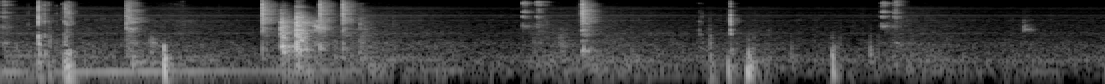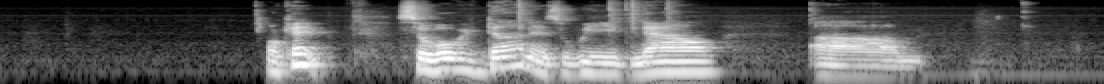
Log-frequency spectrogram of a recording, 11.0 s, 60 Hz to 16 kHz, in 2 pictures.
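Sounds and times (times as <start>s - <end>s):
keyboard typing: 0.0s - 1.8s, 8.0s - 9.0s.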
